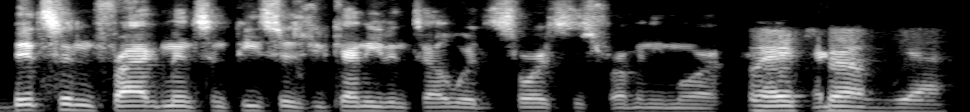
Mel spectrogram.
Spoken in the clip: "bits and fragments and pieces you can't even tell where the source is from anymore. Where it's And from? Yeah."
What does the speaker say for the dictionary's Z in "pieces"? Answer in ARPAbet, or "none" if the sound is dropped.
Z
